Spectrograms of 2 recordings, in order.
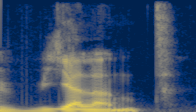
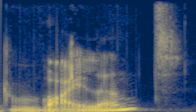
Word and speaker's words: Wieland: Well, in Swiss German, I say Wieland. Oh, really? But it changes in every language a little bit. Okay. And in English, usually people, how they pronounce it? They would say Wieland. Really? Or Wieland, yeah.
